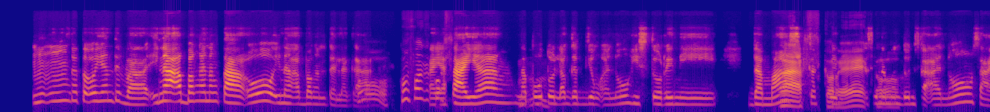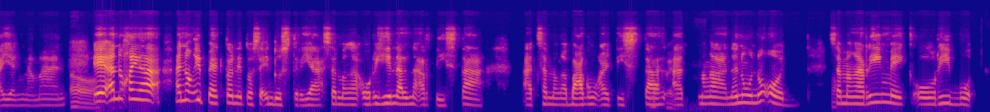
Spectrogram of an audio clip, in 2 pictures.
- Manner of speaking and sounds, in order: none
- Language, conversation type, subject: Filipino, podcast, Ano ang palagay mo sa mga bagong bersyon o muling pagsasapelikula ng mga lumang palabas?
